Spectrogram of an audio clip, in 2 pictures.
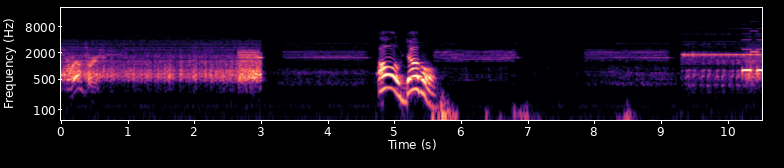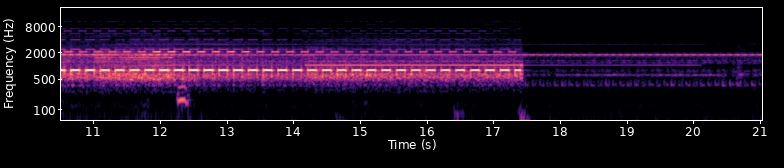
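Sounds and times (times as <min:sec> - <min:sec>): steady high beep: 0:10.2 - 0:21.0.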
